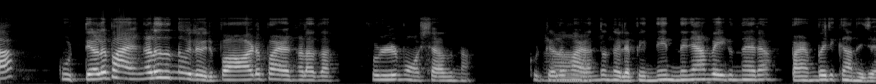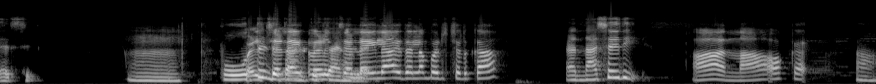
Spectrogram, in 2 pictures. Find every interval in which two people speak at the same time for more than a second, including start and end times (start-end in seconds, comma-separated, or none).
11.2-12.5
